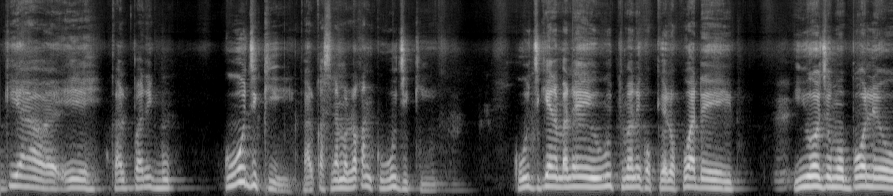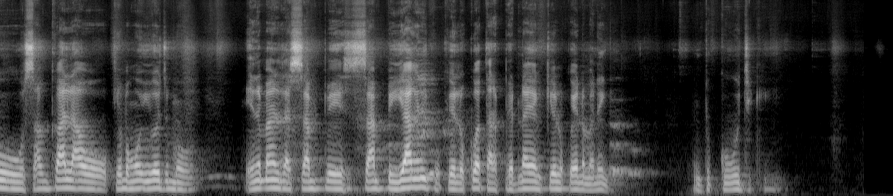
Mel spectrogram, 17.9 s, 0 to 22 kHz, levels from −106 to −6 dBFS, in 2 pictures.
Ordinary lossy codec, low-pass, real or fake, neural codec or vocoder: none; none; real; none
